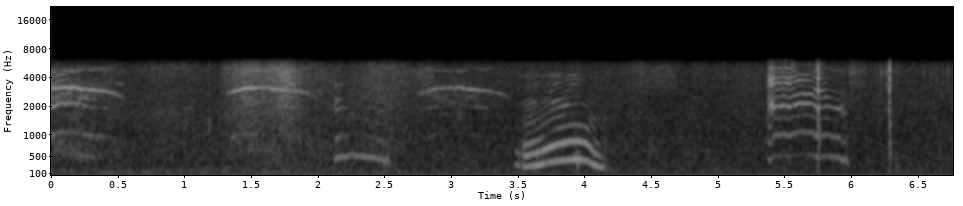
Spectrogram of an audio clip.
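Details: Cat talking to itself. Varied thin, high meows: a sliding squeak, short arched mews, a louder bending call, then a rapid stuttering chirp and a sharp click.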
